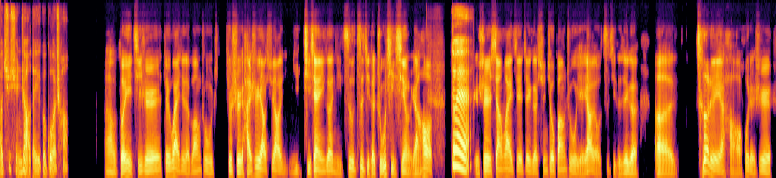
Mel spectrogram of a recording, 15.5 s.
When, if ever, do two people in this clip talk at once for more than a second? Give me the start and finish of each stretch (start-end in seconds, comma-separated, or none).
none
